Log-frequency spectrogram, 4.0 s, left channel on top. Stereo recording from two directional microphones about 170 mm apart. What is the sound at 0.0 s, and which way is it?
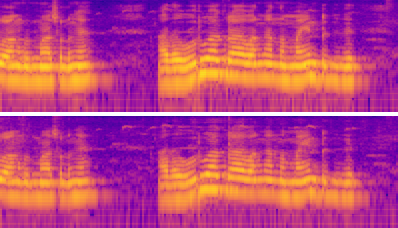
Speech, 25° left (ahead or behind).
